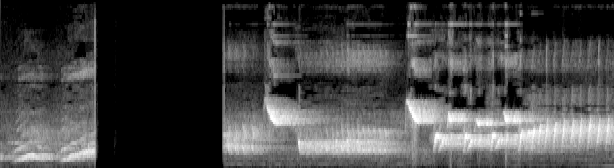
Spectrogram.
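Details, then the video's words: White-rumped shama in full morning song for training caged birds: two quick rising whistles, a gap of silence, then a sharp high whistle, a broad buzzy phrase and a rapidly pulsing high trill. "SUARA LANTANG AMPUH MERANGSANG MURAI CEPAT GACOR"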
